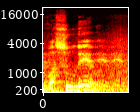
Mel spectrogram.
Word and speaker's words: वासुदेव: नहीं है वासुदेव के बेटे पिता का नाम है वसुदेव और बेटे का नाम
